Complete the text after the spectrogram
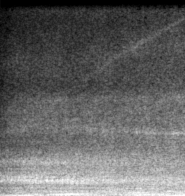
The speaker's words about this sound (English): The bus is around the corner. Here we go. Let's get on the bus.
